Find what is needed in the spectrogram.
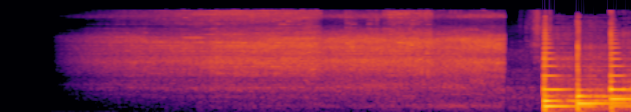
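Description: A hiss fades in about a second in, holds steady and cuts off suddenly after about five seconds. Background music with sharp plucked notes starts near the end.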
